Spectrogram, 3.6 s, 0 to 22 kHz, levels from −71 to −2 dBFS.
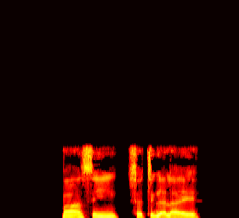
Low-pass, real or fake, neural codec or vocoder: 7.2 kHz; real; none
